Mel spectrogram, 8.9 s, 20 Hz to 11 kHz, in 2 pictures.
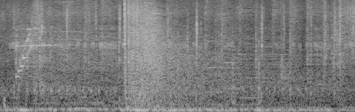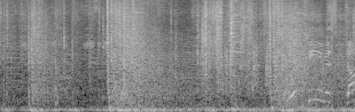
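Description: Gunfire in the video game Pixel Gun 2, with a sniper rifle among the weapons: loud, dense bursts and booms crowd the scene, with sharp onsets near 1.5 and 5.8 seconds over continuous game noise.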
